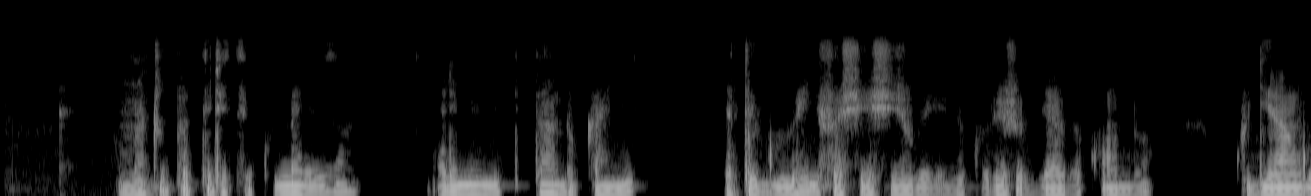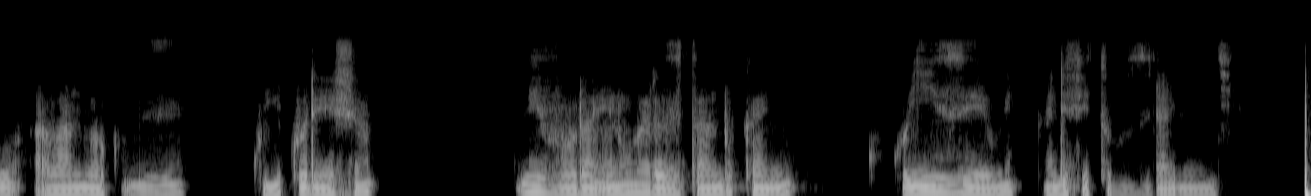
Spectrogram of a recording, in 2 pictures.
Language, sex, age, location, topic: Kinyarwanda, male, 25-35, Kigali, health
